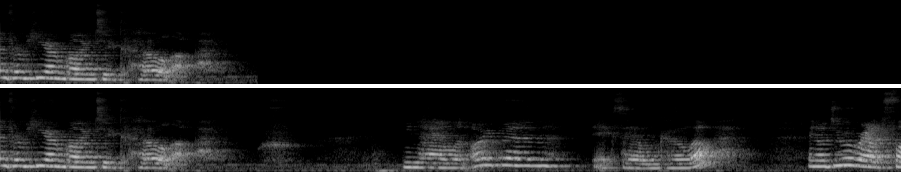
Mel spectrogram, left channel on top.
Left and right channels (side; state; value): left; drops out; at 2.6 s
